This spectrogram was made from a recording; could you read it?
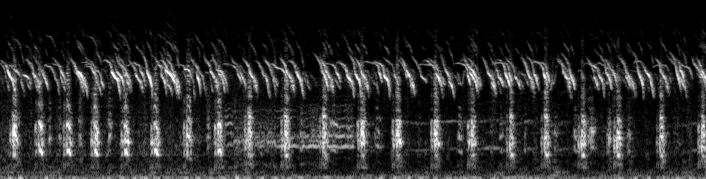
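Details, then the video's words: Noisy black chicks only days old in a binaural field recording. A steady stream of shrill, downward-sliding peeps overlaps constantly, several birds calling at once and rarely pausing. "Baby Chicks Sounds - Baby Chicken Chirping Noises"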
